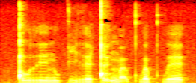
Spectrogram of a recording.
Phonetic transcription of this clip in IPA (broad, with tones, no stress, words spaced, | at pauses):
ǃo˧re˧nu˧ ki˥˩rɛ˧ ǃɛ̰˥ŋ͡ma̰˩˥kʷʼa˧˥ kʷʰɛ˧˥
